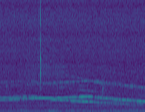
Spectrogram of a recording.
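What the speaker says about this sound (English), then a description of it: "And the sirens have started back up again." Emergency vehicle sirens pass through a city, their long wailing tones sliding slowly in pitch over a constant low traffic rumble, heard at a moderate distance and faint.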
